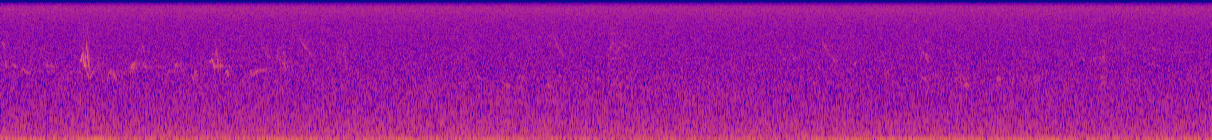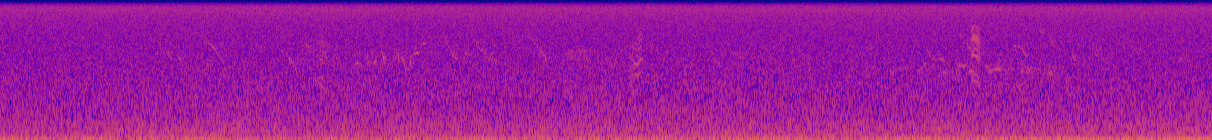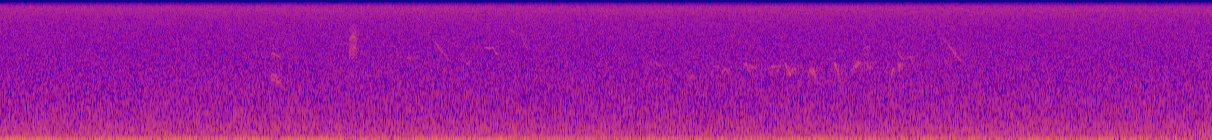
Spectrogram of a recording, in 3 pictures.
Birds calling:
Hawaii Amakihi (Chlorodrepanis virens), Red-billed Leiothrix (Leiothrix lutea)

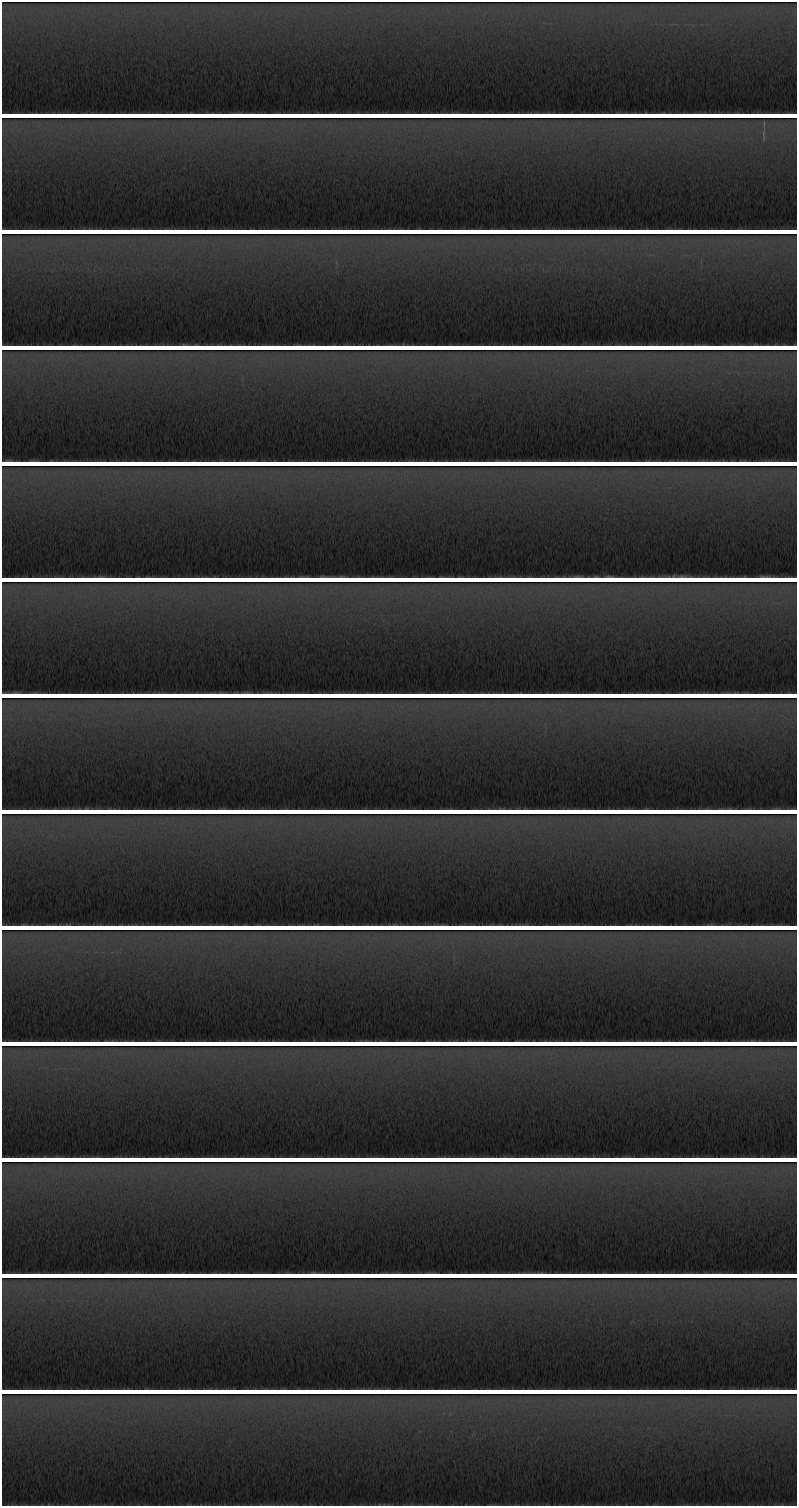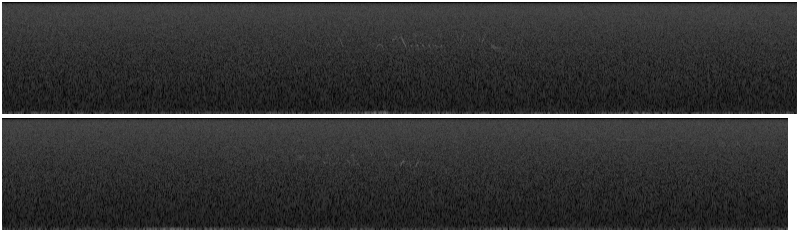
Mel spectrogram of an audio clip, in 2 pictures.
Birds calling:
Dark-eyed Junco (Junco hyemalis), Lincoln's Sparrow (Melospiza lincolnii), Golden-crowned Kinglet (Regulus satrapa)

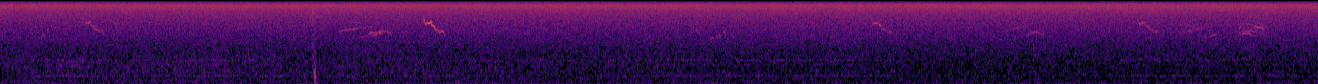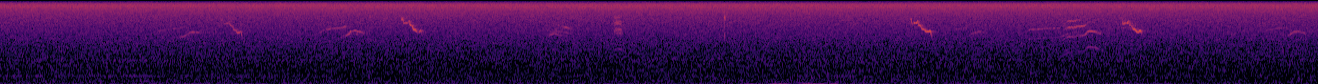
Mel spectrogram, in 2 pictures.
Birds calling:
Eurasian Skylark (Alauda arvensis), Hawaii Amakihi (Chlorodrepanis virens), Warbling White-eye (Zosterops japonicus)

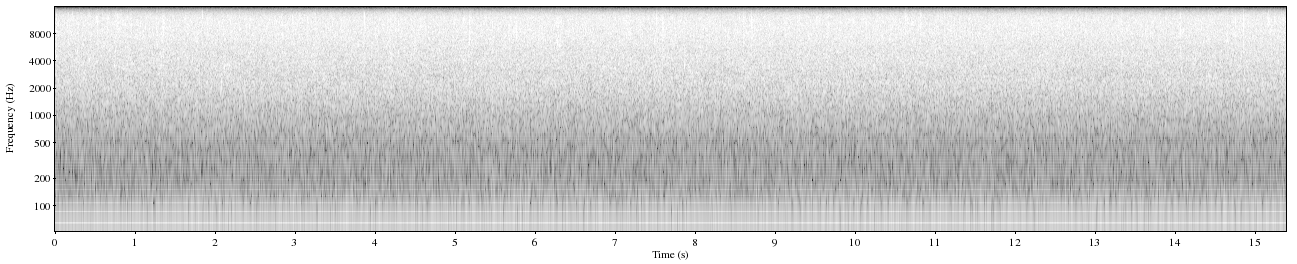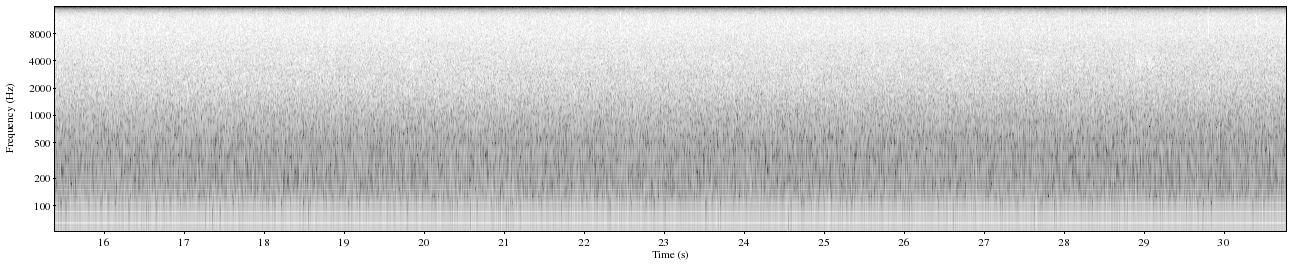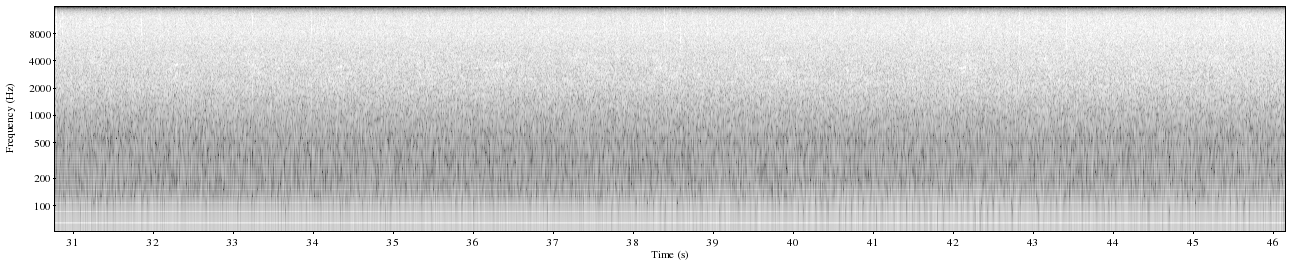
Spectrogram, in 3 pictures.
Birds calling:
Red-eyed Vireo (Vireo olivaceus)

